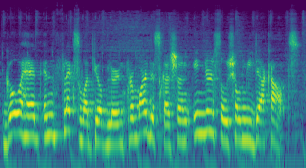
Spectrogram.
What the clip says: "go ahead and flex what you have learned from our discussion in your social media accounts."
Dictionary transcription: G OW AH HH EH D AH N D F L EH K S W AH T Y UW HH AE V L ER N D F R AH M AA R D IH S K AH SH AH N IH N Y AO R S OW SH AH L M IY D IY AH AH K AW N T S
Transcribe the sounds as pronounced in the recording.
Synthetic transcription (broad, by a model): G OW AH HH EH D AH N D F L EH K S W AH T Y UW HH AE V L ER N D F R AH M AA R D IH S K AH SH AH N IH N Y AO R S OW SH AH L M IY D IY AH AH K AW N T S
